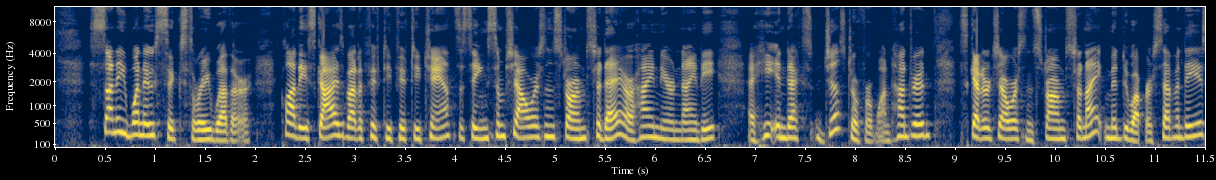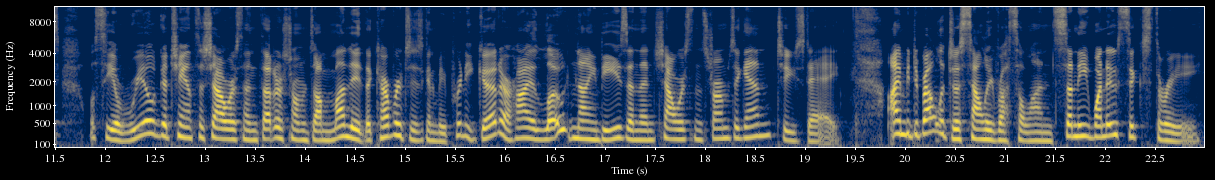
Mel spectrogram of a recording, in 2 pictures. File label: Sports Radio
